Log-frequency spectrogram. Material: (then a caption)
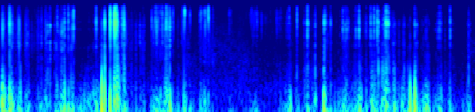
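Glass. Long nails scratch and tap the sides of a medium etched glass candle jar filled with solid wax. The result is a quiet, steady run of dry scratching with soft low thuds and bright, crisp ticks that stop short with almost no ring.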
